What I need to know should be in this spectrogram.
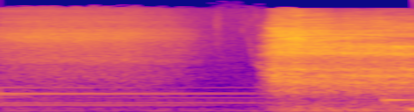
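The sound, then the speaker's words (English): A deep breath is drawn in as a loud, sustained, airy rush that starts abruptly midway through and continues to the end, after a quieter stretch with soft steady tones. “let's just take a deep breath in.”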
